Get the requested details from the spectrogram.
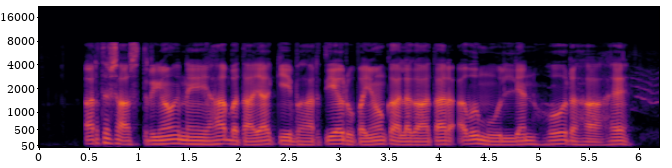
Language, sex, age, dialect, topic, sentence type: Hindi, male, 18-24, Marwari Dhudhari, banking, statement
